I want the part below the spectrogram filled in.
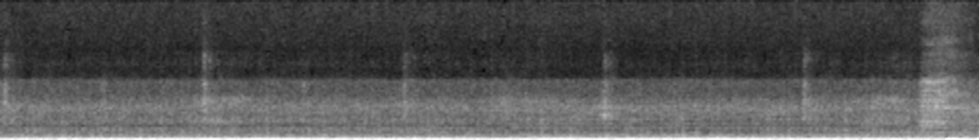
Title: Over the range hood vibration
